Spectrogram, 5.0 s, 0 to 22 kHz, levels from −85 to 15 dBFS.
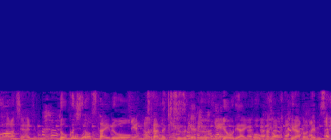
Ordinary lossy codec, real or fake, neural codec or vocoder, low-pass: none; real; none; none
